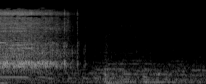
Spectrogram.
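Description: Electric chainsaw running with its chain spinning, a steady high whine, then released: the motor cuts out and winds down about half a second in, leaving only faint handling knocks.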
